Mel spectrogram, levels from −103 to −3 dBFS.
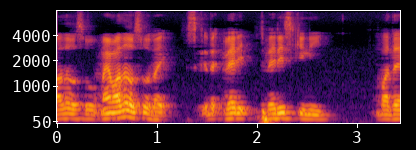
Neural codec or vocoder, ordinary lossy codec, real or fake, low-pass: none; none; real; none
